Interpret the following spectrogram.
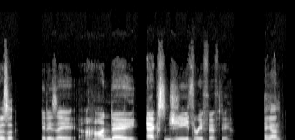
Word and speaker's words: Hyundai: It's actually pronounced Hyundai.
